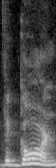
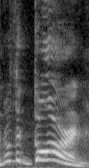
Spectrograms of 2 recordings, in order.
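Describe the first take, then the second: First: Said in the usual way. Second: Gorn said higher and punched; emphatic correction. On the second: Shown as a demonstration. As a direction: shout the word Gorn.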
